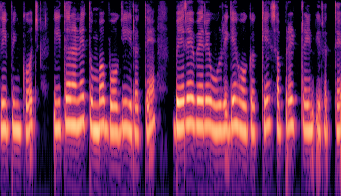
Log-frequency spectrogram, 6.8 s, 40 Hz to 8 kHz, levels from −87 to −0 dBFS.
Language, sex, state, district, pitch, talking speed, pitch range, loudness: Kannada, female, Karnataka, Shimoga, 250 Hz, 115 wpm, 235-265 Hz, -17 LUFS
